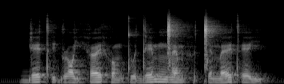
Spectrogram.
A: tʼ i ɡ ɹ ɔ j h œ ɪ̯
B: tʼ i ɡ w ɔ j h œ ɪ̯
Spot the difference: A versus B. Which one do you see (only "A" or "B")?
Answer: A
